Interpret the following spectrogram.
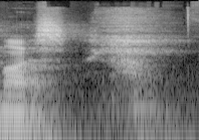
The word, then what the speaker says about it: gneiss: I think it's actually pronounced nice.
